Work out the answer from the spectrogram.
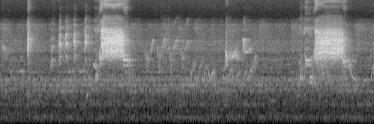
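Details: A pet red-winged blackbird sings twice, about four seconds apart. Each song is a quick sputter of clicky notes ending in a loud buzzy trill. Rising chirps are heard in between.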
